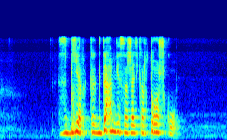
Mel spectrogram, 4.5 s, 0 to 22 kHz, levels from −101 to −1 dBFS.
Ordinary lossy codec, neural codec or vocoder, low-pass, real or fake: none; none; 7.2 kHz; real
